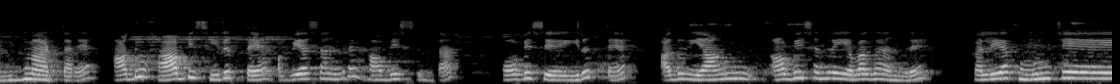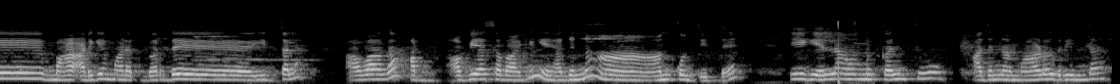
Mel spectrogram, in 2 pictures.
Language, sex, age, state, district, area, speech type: Kannada, female, 18-30, Karnataka, Kolar, rural, spontaneous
